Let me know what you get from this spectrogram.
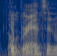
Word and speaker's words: Gudbranson: We saw how do you pronounce his name? Gudbranson. – Yeah. Gudbranson with a 26 minute penalty, and he only got a one game suspension.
